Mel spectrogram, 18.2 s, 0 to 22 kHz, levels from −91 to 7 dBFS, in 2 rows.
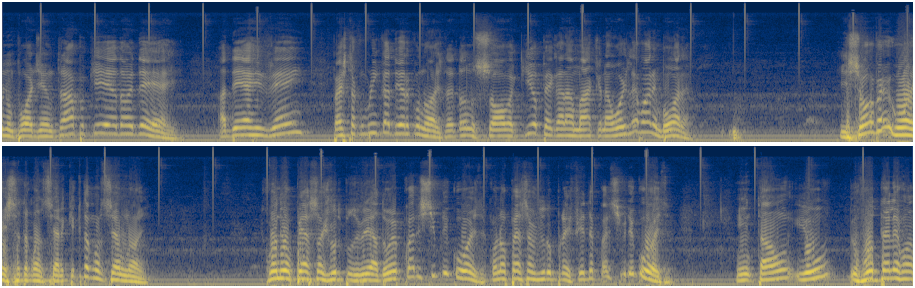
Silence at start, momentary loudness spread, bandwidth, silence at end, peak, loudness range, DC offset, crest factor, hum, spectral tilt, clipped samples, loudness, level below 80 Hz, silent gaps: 0 s; 19 LU; over 20 kHz; 0 s; 0 dBFS; 5 LU; under 0.1%; 12 dB; none; -7.5 dB/octave; 0.3%; -12 LUFS; -26 dBFS; none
